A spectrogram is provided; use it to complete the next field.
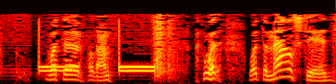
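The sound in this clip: A telephone tone sounds after a call line was cut off by an accidental mouse click, heard as two short, steady tones mixed with a talking voice.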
